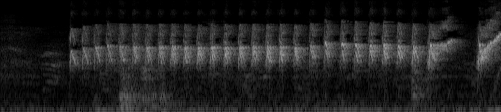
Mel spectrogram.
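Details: Caged white-rumped shama described as being in excessive breeding condition, pouring out a fast, steady series of high, clipped repeated notes for about three seconds before a rising, sliding whistle.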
